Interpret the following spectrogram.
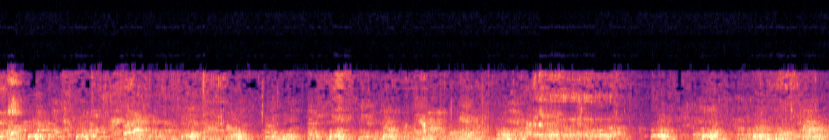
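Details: A crowded chorus of sea lions: many overlapping, rough, bleating calls form a continuous babble that swells and dips, a few louder voices standing out now and then.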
